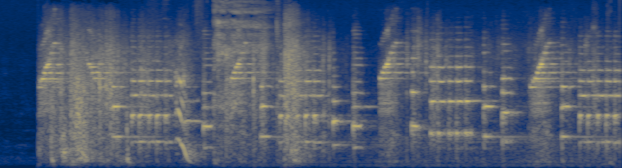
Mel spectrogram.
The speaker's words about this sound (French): Vous entendez ? C'est la musique des tontons flingueurs. Ah. Et c'est le portable, la sonnerie de portable de Patrick Belkiani qui a retenti.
